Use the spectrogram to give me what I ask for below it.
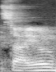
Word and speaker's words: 사이올: 가지고 있는 요것을 그래서 설퍼는 보통 사이오라는 말로 영어로 표현합니다. 그래서 이걸 사이올이라고 발음을 합니다. 사이올 그룹 또는 설파이드 그룹이라고 얘기하는데 이들을 가지고 있는 아미노산들이 몇 개 있습니다.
